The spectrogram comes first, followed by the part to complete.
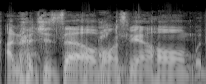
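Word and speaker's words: Gisele: Giselle. Yeah. I know. Gazelle wants me at home. Say her name right. Say her name right. I know Giselle wants me at home with the kids, but we'll see.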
